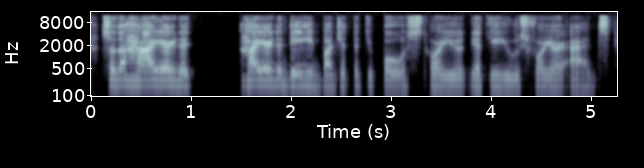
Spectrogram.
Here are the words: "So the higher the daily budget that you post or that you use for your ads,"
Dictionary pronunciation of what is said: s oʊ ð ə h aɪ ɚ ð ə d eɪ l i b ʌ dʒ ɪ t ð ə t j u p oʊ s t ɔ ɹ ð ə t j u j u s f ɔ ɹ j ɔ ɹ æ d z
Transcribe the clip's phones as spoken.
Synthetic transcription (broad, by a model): s oʊ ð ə h aɪ ɚ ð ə d eɪ l i b ʌ dʒ ɪ t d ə t j u p oʊ s t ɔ ɹ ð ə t j u j u s f ɔ ɹ j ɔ ɹ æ d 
